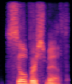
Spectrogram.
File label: "silversmith", American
